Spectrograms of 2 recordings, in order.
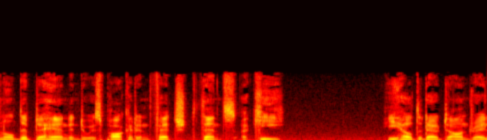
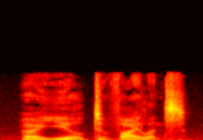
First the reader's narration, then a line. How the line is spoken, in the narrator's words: he said, showing his teeth like a snarling dog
